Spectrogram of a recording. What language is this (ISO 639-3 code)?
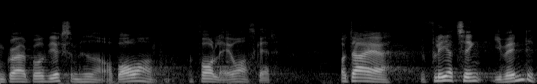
dan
